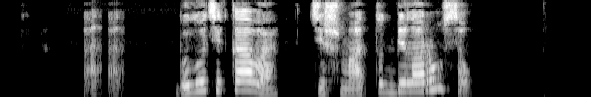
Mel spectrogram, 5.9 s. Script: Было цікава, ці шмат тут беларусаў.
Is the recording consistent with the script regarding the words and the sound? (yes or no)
no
